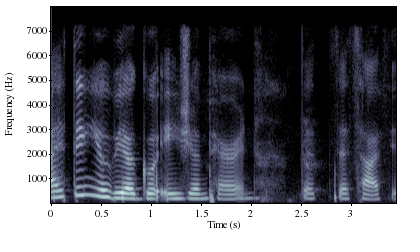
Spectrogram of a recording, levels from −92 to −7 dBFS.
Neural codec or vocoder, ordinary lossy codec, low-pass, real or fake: none; MP3, 64 kbps; 7.2 kHz; real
